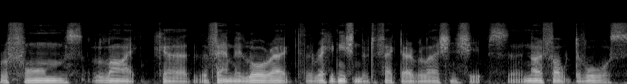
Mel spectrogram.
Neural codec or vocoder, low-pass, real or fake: vocoder, 44.1 kHz, 80 mel bands, Vocos; 7.2 kHz; fake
